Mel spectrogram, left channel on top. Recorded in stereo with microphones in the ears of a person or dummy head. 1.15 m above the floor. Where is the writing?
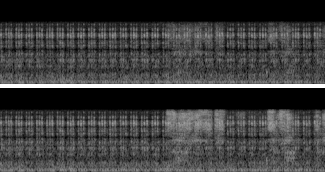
45° right (ahead or behind).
